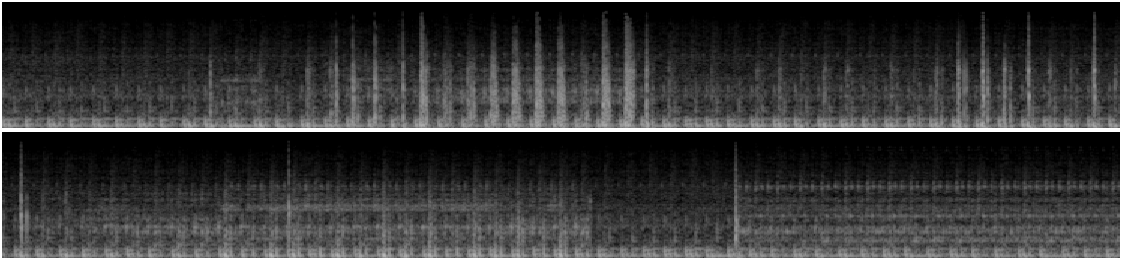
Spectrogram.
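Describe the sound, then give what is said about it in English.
Motorcycle engine idling, picked up by a contact mic at the very tip of the exhaust pipe: a steady, loud low rumble with dense, rapid rhythmic clatter that runs unbroken through the whole clip, with faint ringing tones rising in places. “See what it sounds like at the very tip, the very back of the motorcycle.”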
